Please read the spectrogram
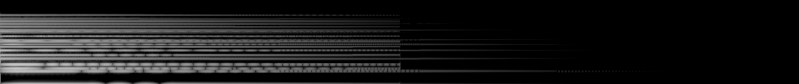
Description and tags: Sound create use FM synthesis use C program. Use expf( -time ) envelop.
Algorithm 4 of YM2515 chip (not use chip, only follow its algorithm in C program)
• feed back = 0.0625
• use 3 oscillator group (same ampl, different freq):
GROUP 1
• ampl_m1 = 0.660*4.0
• ampl_m2 = 0.716*4.0
• ampl_c1 = 0.573*4.0
• ampl_c2 = 0.627*4.0
• freq_m1 = 1869.477 Hz
• freq_m2 = 622.528 Hz
• freq_c1 = 1245.057 Hz
• freq_c2 = 622.907 Hz
GROUP 2
• ampl_m1 = 0.660*4.0
• ampl_m2 = 0.716*4.0
• ampl_c1 = 0.573*4.0
• ampl_c2 = 0.627*4.0
• freq_m1 = 2222.630 Hz
• freq_m2 = 740.120 Hz
• freq_c1 = 1480.239 Hz
• freq_c2 = 740.498 Hz
GROUP 3
• ampl_m1 = 0.660*4.0
• ampl_m2 = 0.716*4.0
• ampl_c1 = 0.573*4.0
• ampl_c2 = 0.627*4.0
• freq_m1 = 2801.377 Hz
• freq_m2 = 933.035 Hz
• freq_c1 = 1866.071 Hz
• freq_c2 = 933.414 Hz
fm-synthesis, electric, power, energy, guitar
